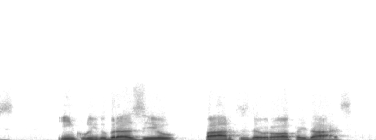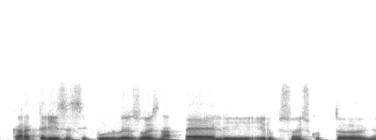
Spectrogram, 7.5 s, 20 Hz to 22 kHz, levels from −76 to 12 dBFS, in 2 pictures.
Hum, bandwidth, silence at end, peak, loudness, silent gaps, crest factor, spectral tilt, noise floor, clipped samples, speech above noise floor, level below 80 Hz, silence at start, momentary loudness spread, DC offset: none; 8.2 kHz; 0 s; 0 dBFS; -16 LUFS; none; 16 dB; -9.5 dB/octave; -61 dBFS; under 0.1%; 46 dB; -34 dBFS; 0.6 s; 9 LU; under 0.1%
